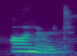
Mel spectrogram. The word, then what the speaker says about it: honored: must unhonored to win honored the h is silent okay so here in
